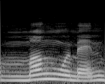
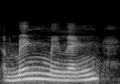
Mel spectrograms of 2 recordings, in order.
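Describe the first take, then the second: First: The words are said with their usual vowels. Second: The vowels are changed, making 'ameng meneng'.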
